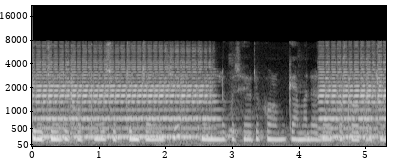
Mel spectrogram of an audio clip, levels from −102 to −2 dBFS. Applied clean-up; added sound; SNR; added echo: none; Bowed string instrument; 0 dB; none.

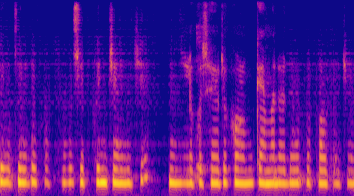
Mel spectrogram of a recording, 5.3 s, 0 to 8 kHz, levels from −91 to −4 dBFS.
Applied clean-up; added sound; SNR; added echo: neural mask model DeepFilterNet 3.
